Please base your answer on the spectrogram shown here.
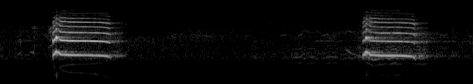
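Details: Black woodpecker, Dryocopus martius, giving two drawn-out, level, plaintive nasal notes about three seconds apart, each lasting under a second, with a faint murmur between.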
